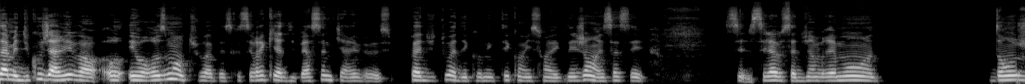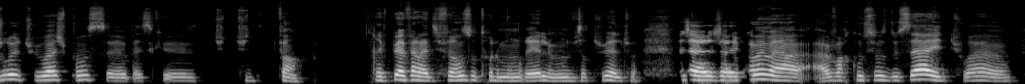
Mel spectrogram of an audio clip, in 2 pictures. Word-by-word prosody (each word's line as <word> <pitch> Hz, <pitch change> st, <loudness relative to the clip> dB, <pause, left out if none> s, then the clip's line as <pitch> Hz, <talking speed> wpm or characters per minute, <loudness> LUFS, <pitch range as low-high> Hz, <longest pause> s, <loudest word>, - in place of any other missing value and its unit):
ça. 235 Hz, -, +12 dB
Mais 205 Hz, -3 st, +5 dB
du 195 Hz, 0 st, -2 dB
coup, 245 Hz, -, -1 dB
j'arrive 220 Hz, -1 st, +6 dB
à 180 Hz, -3 st, +3 dB, 0.3 s
et 200 Hz, -, +5 dB
heureusement, 205 Hz, +5 st, +4 dB
tu 200 Hz, -2 st, -16 dB
vois, 170 Hz, -2 st, -2 dB
parce 165 Hz, 0 st, -10 dB
que 180 Hz, -, -17 dB
c'est 180 Hz, +1 st, -7 dB
vrai 200 Hz, +1 st, 0 dB
qu'il 200 Hz, -2 st, +1 dB
y -, -, +1 dB
a -, -, -8 dB
des 165 Hz, -1 st, -12 dB
personnes 175 Hz, +6 st, -3 dB
qui 185 Hz, -, -10 dB
arrivent, 165 Hz, 0 st, -7 dB
heu, 155 Hz, -, -7 dB
s 140 Hz, -, -11 dB, 0.2 s
pas 195 Hz, -2 st, +3 dB
du 175 Hz, -2 st, -10 dB
tout 220 Hz, +6 st, -3 dB
à 200 Hz, -, +1 dB
déconnecter 170 Hz, +2 st, -7 dB
quand 185 Hz, -4 st, -8 dB
ils 165 Hz, -, -4 dB
sont 170 Hz, 0 st, -8 dB
avec 160 Hz, -1 st, -5 dB
des 175 Hz, -, -3 dB
gens, 200 Hz, -2 st, +1 dB
et 165 Hz, -, -3 dB
ça, 185 Hz, +3 st, -5 dB
c'est 170 Hz, -3 st, -7 dB, 0.8 s
c'est -, -, -8 dB
c'est 185 Hz, -, -4 dB
là 190 Hz, 0 st, +5 dB
où -, -, -3 dB
ça 175 Hz, -2 st, -2 dB
devient 175 Hz, +1 st, -6 dB
vraiment, 190 Hz, +2 st, +2 dB
heu 165 Hz, -, -10 dB, 1.1 s
dangereux, 210 Hz, +4 st, +3 dB
tu 200 Hz, -2 st, -14 dB
vois, 205 Hz, +1 st, +4 dB
je 205 Hz, 0 st, -9 dB
pense, 210 Hz, -2 st, -5 dB
heu, 160 Hz, -1 st, -4 dB
parce 160 Hz, +1 st, -11 dB
que 165 Hz, -1 st, -9 dB, 0.2 s
tu -, -, -19 dB
tu 175 Hz, -, -15 dB, 0.3 s
enfin, 150 Hz, -7 st, -4 dB, 0.7 s
tu -, -, -29 dB
arrives 180 Hz, -1 st, -3 dB
plus 220 Hz, -, +4 dB
à 205 Hz, -, +7 dB
faire 205 Hz, -1 st, +2 dB
la 175 Hz, -1 st, +3 dB
différence 190 Hz, +3 st, -2 dB
entre 190 Hz, 0 st, -6 dB
le 170 Hz, -, -5 dB
monde 170 Hz, 0 st, -2 dB
réel, 170 Hz, +3 st, +2 dB
le 170 Hz, -, -3 dB
monde 165 Hz, +1 st, -3 dB
virtuel, 170 Hz, +2 st, -3 dB
tu 165 Hz, -, -18 dB
vois? -, -, -14 dB, 0.4 s
J'a 205 Hz, -2 st, +6 dB
j'arrive 185 Hz, -1 st, +1 dB
quand 220 Hz, -, 0 dB
même 235 Hz, 0 st, +5 dB
à 185 Hz, -5 st, +4 dB
avoir 180 Hz, +4 st, -5 dB
conscience 200 Hz, -1 st, -4 dB
de 180 Hz, -, -6 dB
ça, 220 Hz, +5 st, +6 dB
et 180 Hz, -2 st, 0 dB
tu 180 Hz, -, -22 dB
vois, 180 Hz, 0 st, -3 dB, 0.2 s
heu. -, -, -17 dB
185 Hz, 250 wpm, -19 LUFS, 170-200 Hz, 1.1 s, ça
